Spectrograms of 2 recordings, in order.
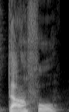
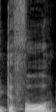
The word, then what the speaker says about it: Dafoe: Oh, during an interview, he explained that about half of the Defoe family puts the emphasis on the first syllable of their surname, so it's Dafoe. Oh, and the other half put it on the second. So half of them say Defoe, another half say Dafoe.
